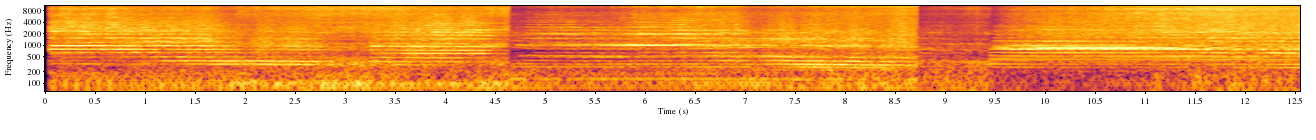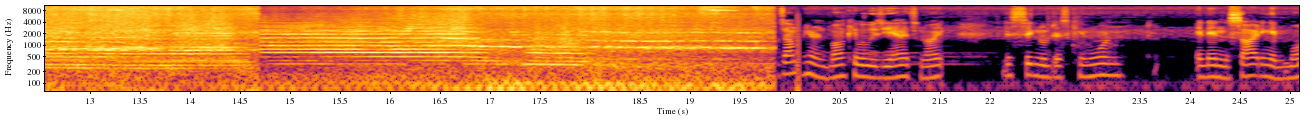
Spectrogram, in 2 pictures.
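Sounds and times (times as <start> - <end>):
locomotive air horn chord: 0.0 - 19.9, 20.9 - 23.2
train rumbling on rails: 0.0 - 25.0.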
